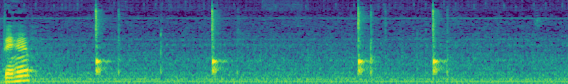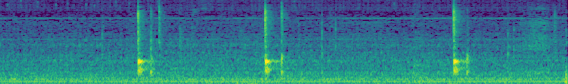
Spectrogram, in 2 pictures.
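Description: An electronic device beeps briefly each time a key is pressed.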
